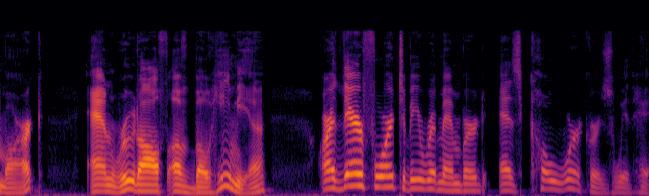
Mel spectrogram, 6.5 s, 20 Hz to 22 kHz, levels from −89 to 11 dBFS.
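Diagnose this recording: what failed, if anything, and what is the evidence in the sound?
A gain change in the processing chain was applied in unsmoothed steps, producing zipper noise from 3.54 to 4.93 s. The speech level drops by roughly 10 dB in 2 dB jumps, about five per second, and each jump leaves a small click, heard as a ticking zip over the fade.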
